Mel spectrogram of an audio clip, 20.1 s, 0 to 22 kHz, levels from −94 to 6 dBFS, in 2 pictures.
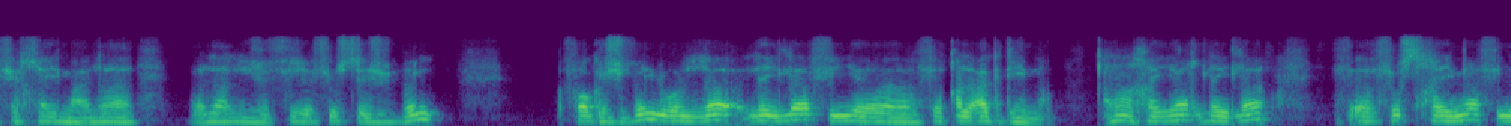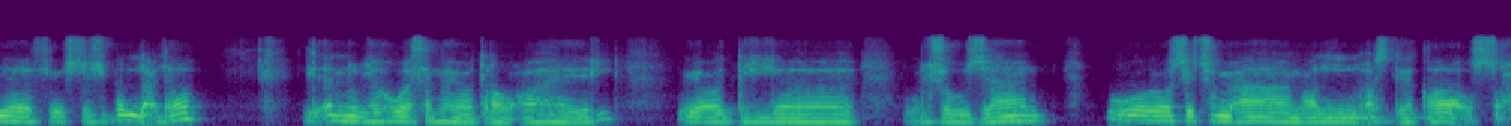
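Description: Speech passed through the AMR wideband (HD Voice) codec at a very low rate for the full clip. The heavy rasp points to its lowest mode, about 6.6 kbit/s, where the pulse-driven vocal model roughens speech and nothing remains above 7.2 kHz.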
